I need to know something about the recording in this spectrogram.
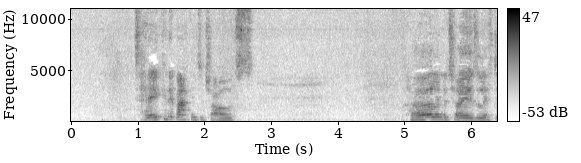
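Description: A young woman speaks calmly, giving instructions close by.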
